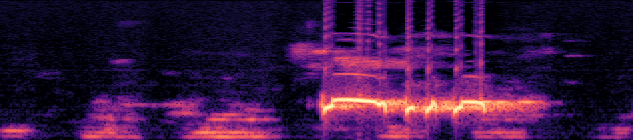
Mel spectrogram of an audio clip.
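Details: Zebra dove responding at once with a single rolling, stuttering coo phrase of about one second, preceded by soft low grunting sounds.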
